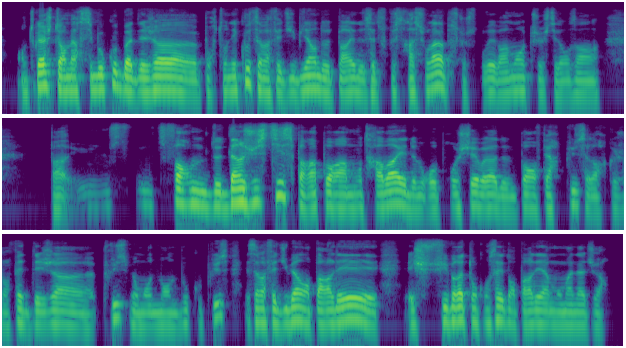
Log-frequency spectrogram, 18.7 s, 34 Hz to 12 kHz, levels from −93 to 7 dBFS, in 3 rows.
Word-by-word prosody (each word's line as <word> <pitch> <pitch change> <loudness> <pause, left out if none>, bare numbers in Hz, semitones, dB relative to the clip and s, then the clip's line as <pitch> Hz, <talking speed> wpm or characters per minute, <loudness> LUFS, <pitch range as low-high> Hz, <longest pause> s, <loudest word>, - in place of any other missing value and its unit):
En 105 - -11
tout 100 - -9
cas, 145 - +10
je 150 - -1
te - - +3
remercie 115 0 0
beaucoup, 125 +5 +1
bah 125 -4 +6
déjà, 115 -1 +5
heu, - - -3
pour 95 +2 -13
ton 115 - -7
écoute. 140 +10 0
Ça 120 - +1
m'a 105 - -1
fait 105 - -4
du 105 +2 -6
bien 125 +4 +1
de 110 -3 0
te - - -13
parler 110 +2 -1
de 105 - -4
cette 100 -1 -6
frustration 110 +2 -7
là, 145 +2 +5
parce - - -13
que 95 - -16
je - - -18
trouvais 110 +1 -3
vraiment 110 +4 -4
que 110 -2 -13
j'étais 95 - -10
dans 95 +1 -7
un 95 -1 -6 0.7
pas - - -5
une 115 +3 -23
f 120 - -17
une 130 -2 -13
forme 135 -2 +3
de 120 +1 0
d'injustice 150 - +4
par - - -1
rapport 110 +1 +1
à 110 - +1
mon 110 +1 -6
travail, 130 +4 +4
de 105 - -4
me 105 - -6
reprocher, 110 +4 -4
voilà, 110 -1 +2
de 100 -1 -5
ne 95 - -9
pas 110 - -4
en 110 - 0
faire 105 +1 -6
plus, 130 -1 -7
alors 95 -2 -7
que 105 - -15
j'en 95 -1 -11
fais 120 +4 -2
déjà, 100 0 -2
heu, - - -18
plus 150 +1 -5
mais 105 - -6
on - - -5
m'en 95 0 -6
demande 95 -1 -6
beaucoup 110 +2 -14
plus. 155 +9 -6 0.2
Et - - -14
ça 125 - -2
m'a 120 - +1
fait 115 0 -1
du 110 +2 -4
bien 130 +2 +5
d'en 115 -3 -1
parler 115 0 +4 0.3
et - - -12
et - - -3
je - - +2
suivrai 130 +1 +2
ton 125 - -4
conseil 115 +4 -2
d'en 105 -5 -6
parler 105 +2 -1
à 105 - -2
mon 105 -1 -6
manager. 100 -2 -6
110 Hz, 285 wpm, -22 LUFS, 105-125 Hz, 0.7 s, cas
